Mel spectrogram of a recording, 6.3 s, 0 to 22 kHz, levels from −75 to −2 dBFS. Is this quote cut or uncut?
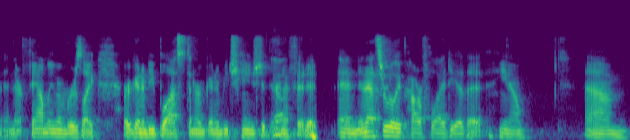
cut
